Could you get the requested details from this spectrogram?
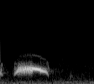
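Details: Single long mellow coo from a zebra dove with a loud, bell-like voice and good cooing style. The note rises slightly and then falls, followed by quiet.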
